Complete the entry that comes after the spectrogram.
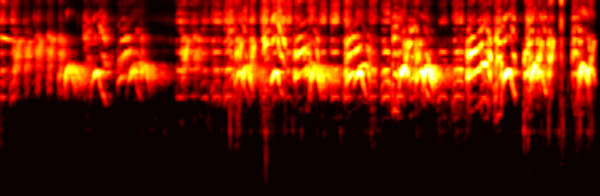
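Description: Small birds chirping: many quick, overlapping high chirps, the calls of cinereous tits (gelatik batu), the bird being lured and trapped here.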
